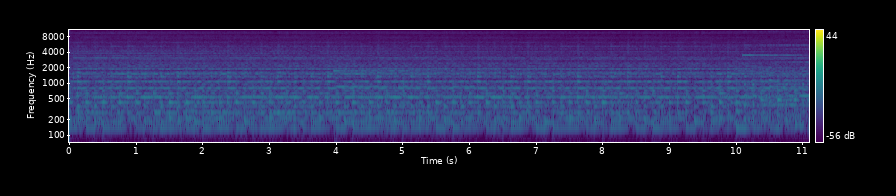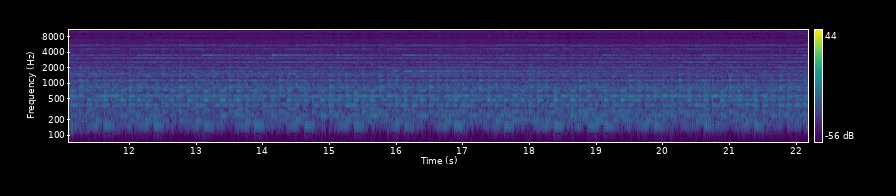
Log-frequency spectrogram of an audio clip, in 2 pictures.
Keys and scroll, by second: 1.6 b, 6.7 a, 9.5-10.5 typing, 21.5-22.1 typing.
